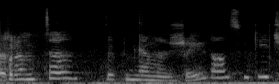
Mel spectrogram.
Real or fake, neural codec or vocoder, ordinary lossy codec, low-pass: fake; codec, 44.1 kHz, 2.6 kbps, DAC; Opus, 64 kbps; 14.4 kHz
